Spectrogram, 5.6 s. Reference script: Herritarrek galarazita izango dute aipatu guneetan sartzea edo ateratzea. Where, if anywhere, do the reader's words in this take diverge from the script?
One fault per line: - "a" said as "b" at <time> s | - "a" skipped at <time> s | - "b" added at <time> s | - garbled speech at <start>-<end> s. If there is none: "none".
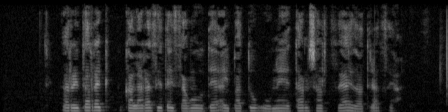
none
